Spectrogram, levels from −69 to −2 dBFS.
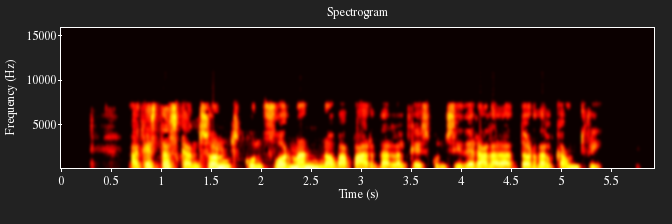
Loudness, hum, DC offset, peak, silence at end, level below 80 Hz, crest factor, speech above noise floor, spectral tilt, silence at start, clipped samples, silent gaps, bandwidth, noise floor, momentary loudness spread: -14 LUFS; none; under 0.1%; 0 dBFS; 0.55 s; -56 dBFS; 16 dB; 31 dB; -3.5 dB/octave; 0.7 s; under 0.1%; none; 7.8 kHz; -45 dBFS; 9 LU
